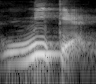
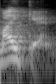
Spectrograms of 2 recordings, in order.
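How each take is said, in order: First: The first syllable sounds like 'me'. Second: The first syllable sounds like 'my'. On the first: The speaker calls it right. "I swear the orange is Meekin" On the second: The speaker calls it wrong. "They keep saying Miken"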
